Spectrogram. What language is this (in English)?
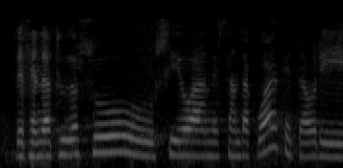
Basque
